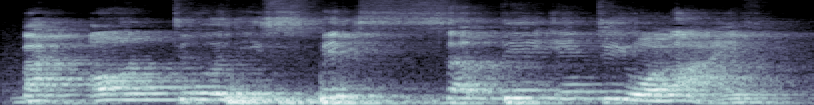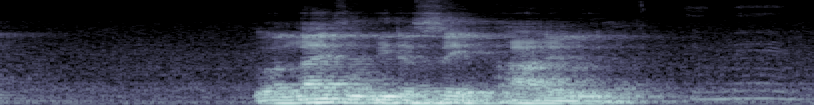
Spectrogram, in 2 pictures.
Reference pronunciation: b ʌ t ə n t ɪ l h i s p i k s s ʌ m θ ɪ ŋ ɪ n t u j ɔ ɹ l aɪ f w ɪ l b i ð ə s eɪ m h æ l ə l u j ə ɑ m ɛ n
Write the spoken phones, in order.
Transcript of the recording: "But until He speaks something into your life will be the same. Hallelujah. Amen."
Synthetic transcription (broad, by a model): b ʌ t ə n t ɪ l h i s p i k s s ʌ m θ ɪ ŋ ɪ n t u j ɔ l l aɪ f w ɪ l b i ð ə s eɪ m h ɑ l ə l u j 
